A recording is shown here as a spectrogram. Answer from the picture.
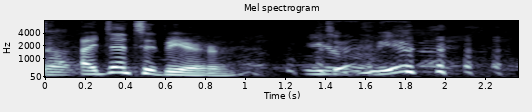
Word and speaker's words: IdentiBeer: I mean, I would be interested to hear how they pronounce it in Italian. Yeah. But It's IdentiBeer.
